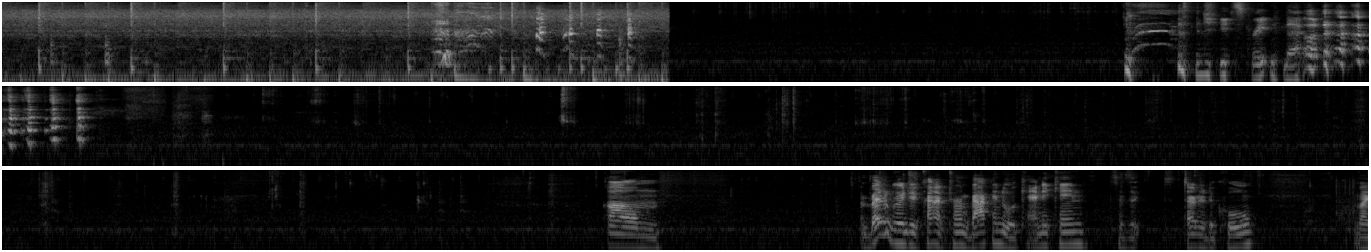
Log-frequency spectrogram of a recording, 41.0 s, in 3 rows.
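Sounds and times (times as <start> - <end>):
faint hum: 0.0 - 41.0
laughter: 4.3 - 6.5, 11.2 - 14.7
person crunching hard candy: 16.3 - 18.1, 19.2 - 24.1, 25.1 - 28.0.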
